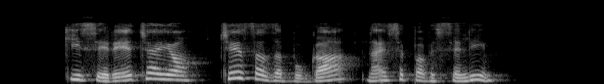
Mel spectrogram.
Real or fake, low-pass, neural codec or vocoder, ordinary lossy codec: real; 7.2 kHz; none; Opus, 16 kbps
